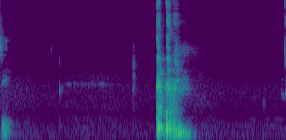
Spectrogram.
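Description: A woman coughs once, briefly, about two and a half seconds in, after a quiet pause.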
